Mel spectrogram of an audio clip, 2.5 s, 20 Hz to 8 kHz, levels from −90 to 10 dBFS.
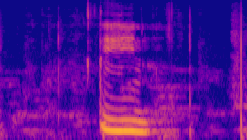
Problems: background sounds at intervals, background conversations at intervals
